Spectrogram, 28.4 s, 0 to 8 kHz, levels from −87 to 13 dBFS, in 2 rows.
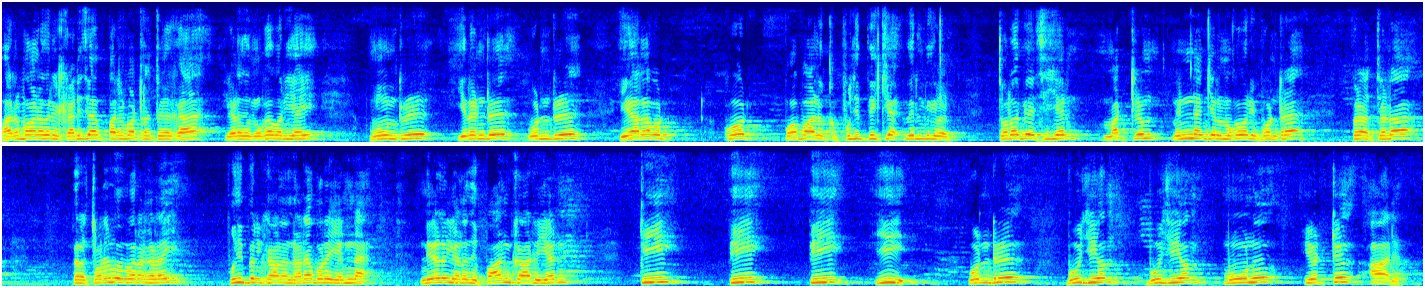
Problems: background sounds at intervals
